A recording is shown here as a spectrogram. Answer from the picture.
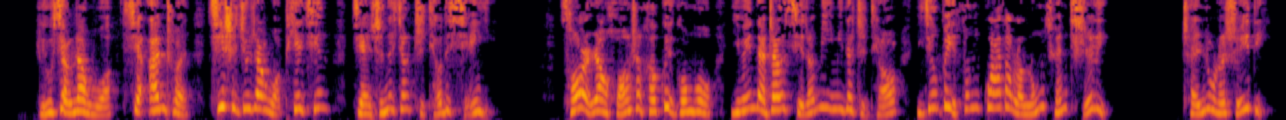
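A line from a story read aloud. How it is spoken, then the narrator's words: Shouting. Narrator (Chinese): 冯文灿听后叫道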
